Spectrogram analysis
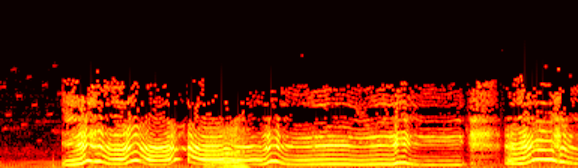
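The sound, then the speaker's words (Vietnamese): A person crying aloud: a few loud, drawn-out wailing sobs with strong harmonics and wavering, rising and falling pitch, separated by brief catches of breath. “Tại sao người lại khóc vậy?”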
